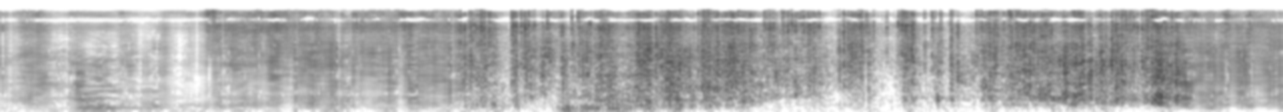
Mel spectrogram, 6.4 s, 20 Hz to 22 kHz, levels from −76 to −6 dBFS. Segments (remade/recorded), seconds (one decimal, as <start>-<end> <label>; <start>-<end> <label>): 0.0-2.3 remade; 2.3-5.9 recorded; 5.9-6.4 remade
